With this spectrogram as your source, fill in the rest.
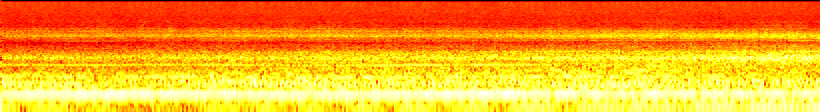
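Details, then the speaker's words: Gianni Ferrari mower mulching with deck clogged after picking up palm fronds and grass: steady heavily loaded drone with low pulsing throb, revs drop and do not recover, nothing going up the chute; engine bogging. "You'll hear the revs drop down a bit as it's full on mulching now."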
